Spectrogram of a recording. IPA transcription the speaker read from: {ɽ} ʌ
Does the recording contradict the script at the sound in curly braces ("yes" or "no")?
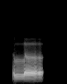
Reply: yes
